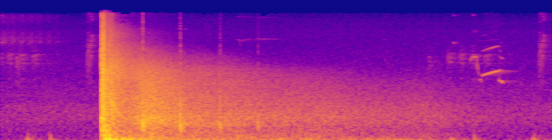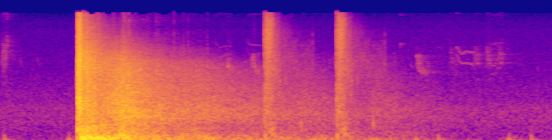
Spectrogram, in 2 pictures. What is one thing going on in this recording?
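A rifle fires loud shots that echo and roll away through the forest.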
